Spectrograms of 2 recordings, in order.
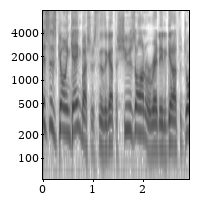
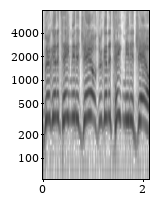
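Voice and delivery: mock screaming, higher; 9 semitones higher than usual. Retelling how the son reacted in the car seat: imitating son screaming. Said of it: "He's screaming".

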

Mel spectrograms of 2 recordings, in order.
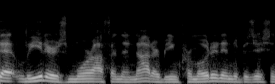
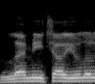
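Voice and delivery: mock-angry, through gritted teeth, louder, higher; 3 semitones higher, 8 dB louder than usual. Retelling what the speaker's mom said when really mad, imitating mom through gritted teeth. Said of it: "usually through gritted teeth".

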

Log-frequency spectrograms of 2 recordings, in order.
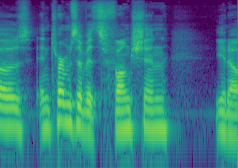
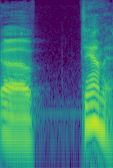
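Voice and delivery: usual speaking voice

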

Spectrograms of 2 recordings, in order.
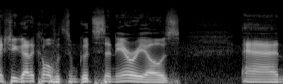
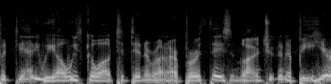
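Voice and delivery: mock, high, tearful child voice close to tears; 7 semitones higher than usual. A father retells what his daughter said, imitating a teary daughter. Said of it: "my one daughter's already getting teary".

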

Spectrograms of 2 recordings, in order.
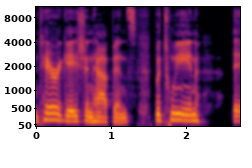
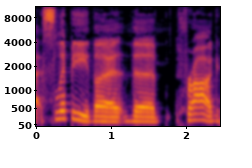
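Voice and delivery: plain

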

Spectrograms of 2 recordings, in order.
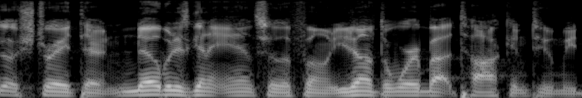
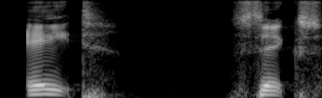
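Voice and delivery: a little slower, higher, louder; 4 semitones higher, 4 dB louder than usual. Repeating a phone number for Paula, a little slower. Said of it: "I'm going to say it a little bit slower here".

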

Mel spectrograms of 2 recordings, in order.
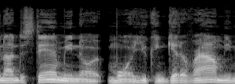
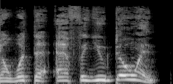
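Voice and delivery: mock shrill shout, very high-pitched; 13 semitones higher than usual. Retelling a long slide off a bike, speaker re-enacts yelling at the other rider: retelling a yell. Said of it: "And I'm yelling".

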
